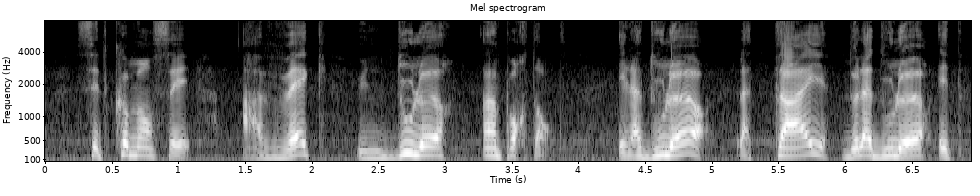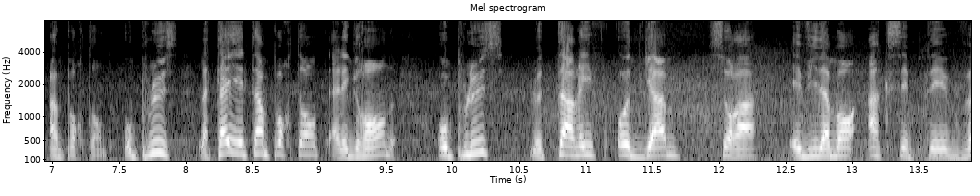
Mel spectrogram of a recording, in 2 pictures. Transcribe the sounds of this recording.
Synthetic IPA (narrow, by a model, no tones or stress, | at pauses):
sɛd̪əkɔmɑ̃se | avɛk | ynd̪ulœʁ | ɛ̃pɔʁt̪ɑ̰̃t̪ | elad̪ulœʁ | lat̪ajd̪əlad̪ulœʁɛt̪ɛ̃pɔʁt̪ɑ̃t̪oplys | lat̪ajɛt̪ɛ̃pɔʁt̪ɑ̃t̪ɛlɛɡʁɑ̃d̪ | oplys | lət̪aʁifot̪̚ɡʲamsəʁa | evid̪amɑ̃aksɛp̚t̪ev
